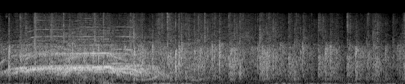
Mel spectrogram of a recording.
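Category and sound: crowd, audience applause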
